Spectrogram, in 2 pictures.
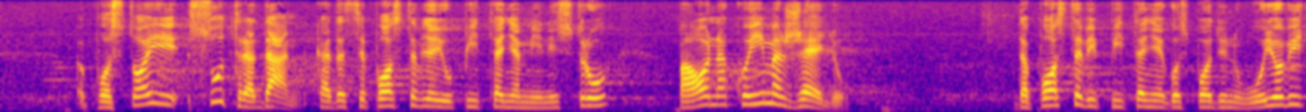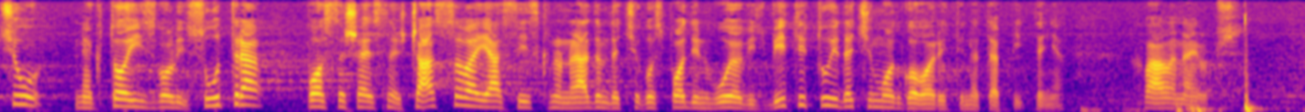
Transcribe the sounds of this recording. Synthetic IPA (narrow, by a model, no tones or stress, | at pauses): po̞st̪o̞jisut̪ɾad̪aːnkad̪ase̞po̞st̪aʋʎajupiːt̪aɲaminist̪ɾu | pao̞nakoimaʒeʎṵ | d̪apo̞st̪aʋipiːt̪aɲe̞ɡo̞spo̞d̪inuʋujoʋit͡ɕu | ne̞kt̪o̞ːizʋolisut̪ɾapo̞sleʃesnajst̪̚t͡ʃaso̞ʋajaːseiskɾenonaːd̪amd̪at͡ɕe̞ɡo̞spo̞d̪inʋujoʋit͡ɕbit̪it̪uːid̪at͡ɕe̞muod̪ɡoʋoɾit̪inat̪a̰ːpḭːt̪a̰ɲa̰ | xʋaːlana̰jlepʃe̥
